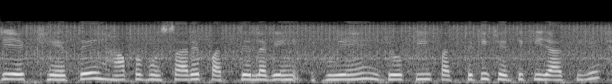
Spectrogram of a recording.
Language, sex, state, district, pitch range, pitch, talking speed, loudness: Hindi, female, Bihar, Gopalganj, 215-240 Hz, 225 Hz, 205 wpm, -13 LUFS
